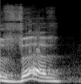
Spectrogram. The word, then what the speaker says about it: Veuve: Veuve Coquelicot. – Veuve Coquelicot? – that's just not the same. – So the correct way to pronounce it is veuve. So veuve. And then Clicquot.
